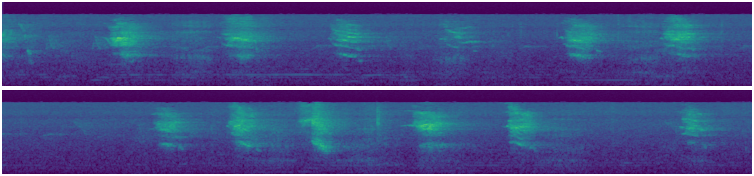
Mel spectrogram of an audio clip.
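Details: Monkey from the troop of mother monkey Alika and Papa Kang Kep, uttering a long run of sharp, piercing squeaks about once a second, some clustered closer together, with faint steady background hiss.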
